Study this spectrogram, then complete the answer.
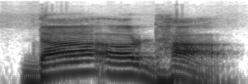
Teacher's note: डा और ढा उत्क्षिप्त व्यंजन है क्योंकि इनको बोलने में जबान जो है एकदम से कंपन करती है, जैसे ऊपर ला के झटके से चलती है, इसलिए वो उत्क्षिप्त व्यंजन कहलाते हैं।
